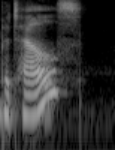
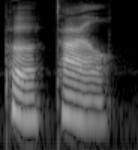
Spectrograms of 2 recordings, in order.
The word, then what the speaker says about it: Patel: "Everyone knows about motels and Patels. Motel, Patel, they go together." He pronounces Patel the American way, Pat-el, instead of the Gujarati way, P-tile.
